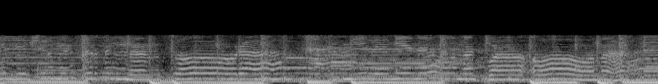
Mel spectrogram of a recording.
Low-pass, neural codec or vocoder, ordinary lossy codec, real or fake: 7.2 kHz; none; AAC, 16 kbps; real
